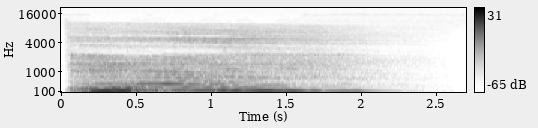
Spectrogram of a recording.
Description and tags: Male long groan hIgher reverb
My own groan I use to add effect in music mixes - slight reverb and speed reduction added via Audacity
